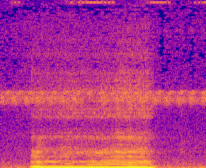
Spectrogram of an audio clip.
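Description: A single low, buzzing, sustained snore of about one second, with a steady rattling quality typical of snoring.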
